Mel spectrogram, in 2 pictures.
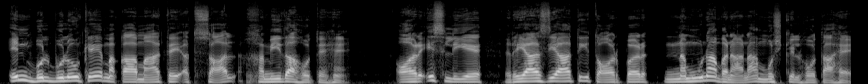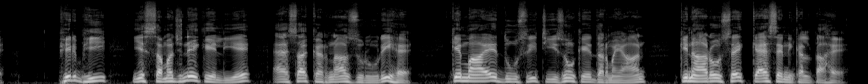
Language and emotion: Urdu, neutral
